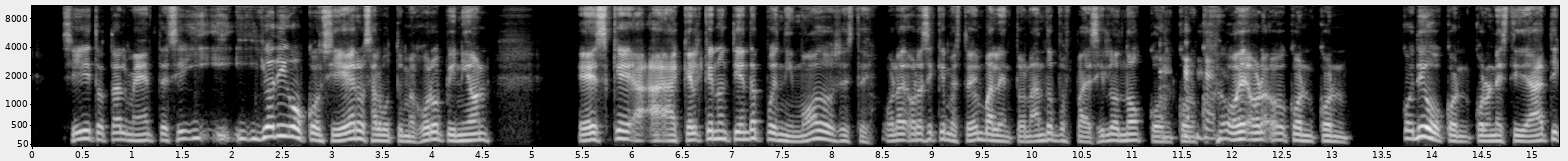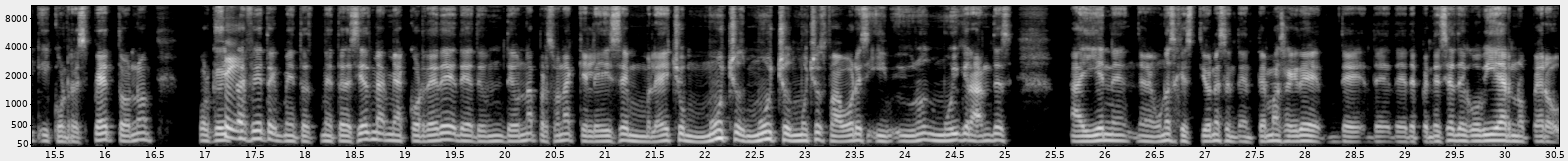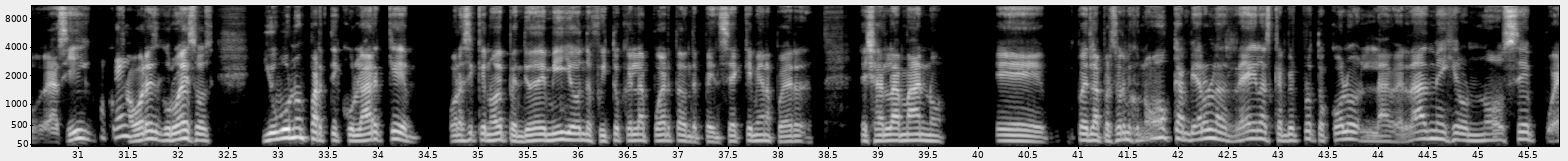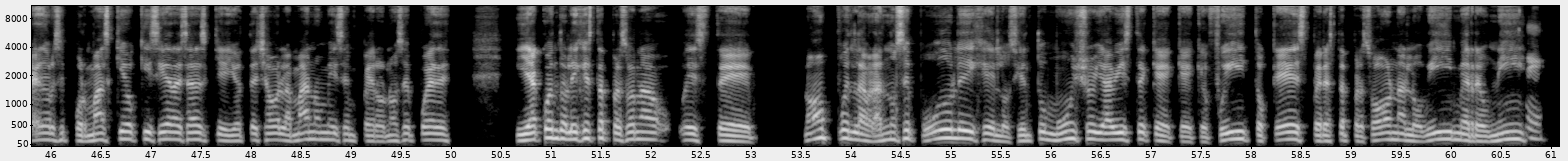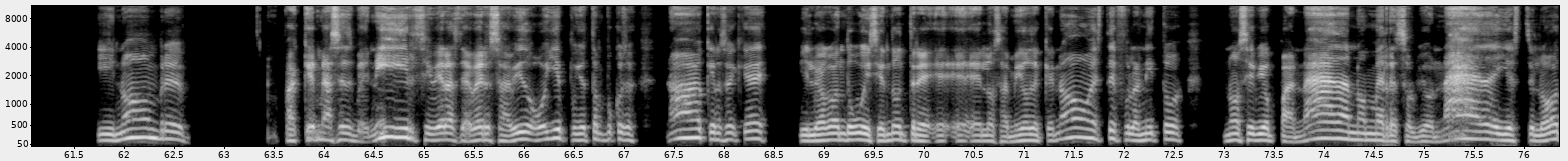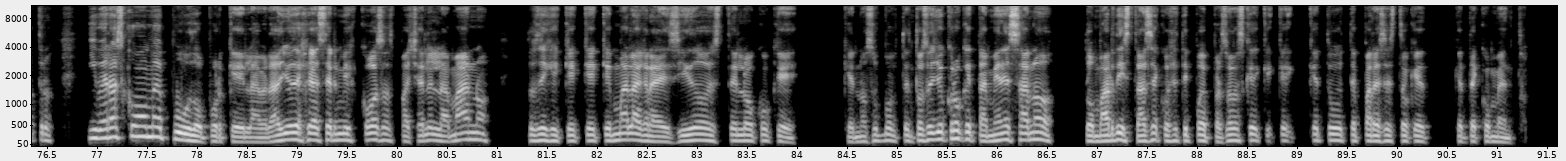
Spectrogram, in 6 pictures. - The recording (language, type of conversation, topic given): Spanish, advice, ¿En qué situaciones te cuesta decir "no" y poner límites personales?
- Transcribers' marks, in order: laugh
